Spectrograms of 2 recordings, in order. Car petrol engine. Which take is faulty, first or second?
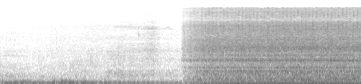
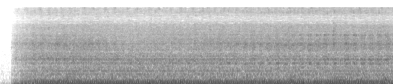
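second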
